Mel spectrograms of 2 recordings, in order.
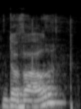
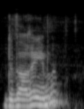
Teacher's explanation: The one before the accent, we call it pretonic. The pretonic syllable lengthens. It gets longer. So if it's patach, it becomes kamatz.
